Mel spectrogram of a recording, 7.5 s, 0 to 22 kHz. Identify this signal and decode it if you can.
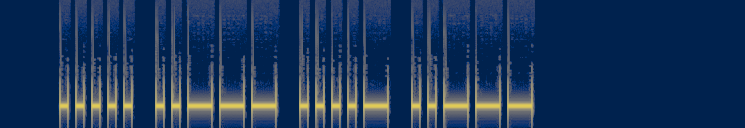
Morse code, heard as a keyed tone, about 15 wpm, 700 Hz. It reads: 5242
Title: Numbers - 4-Digit 15wpm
